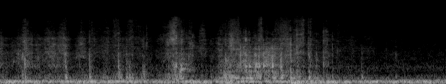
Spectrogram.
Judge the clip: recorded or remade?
remade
